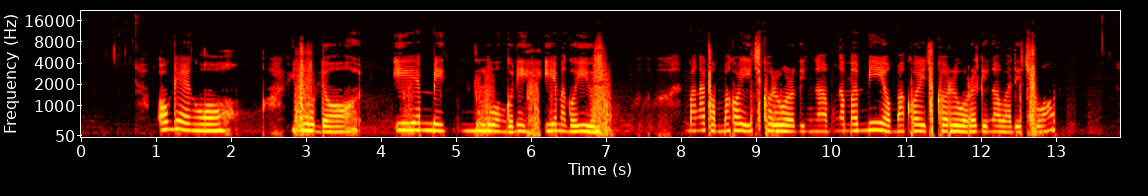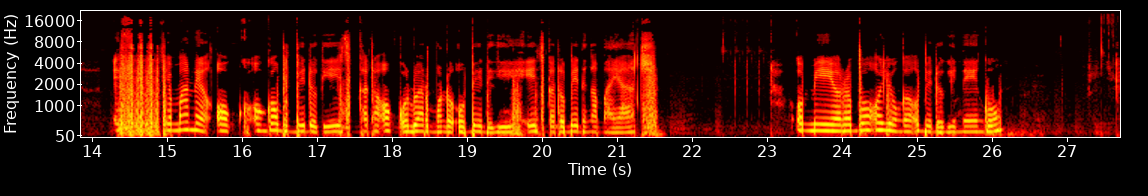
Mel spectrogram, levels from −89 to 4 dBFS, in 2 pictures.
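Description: From 5.71 to 9.23 s, right after "iye miluongo" and up to "gi ng'ama miyo mako", the speech turns rushed at about 1.56 times normal pace while the pitch stays put. This is a time-stretched section, likely from software squeezing the passage to fit a set length by dropping short pieces of audio so the pitch doesn't rise.

Inside that stretch, from 7.43 to 7.69 s, there is a stutter from repeated frames. A block of about 131 ms, consistent with five compressed frames, plays twice more than it should, and the passage runs 261 ms longer. The same fault comes back at 14.62 to 14.88 s with an identical 131 ms block repeated twice, again adding 261 ms. At 22.56 to 23.03 s a longer block of about 157 ms, which fits six frames, loops three extra times, adding 470 ms.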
